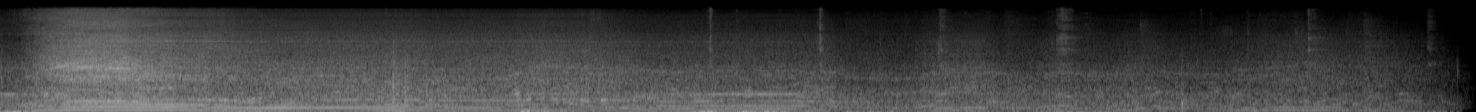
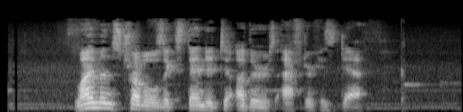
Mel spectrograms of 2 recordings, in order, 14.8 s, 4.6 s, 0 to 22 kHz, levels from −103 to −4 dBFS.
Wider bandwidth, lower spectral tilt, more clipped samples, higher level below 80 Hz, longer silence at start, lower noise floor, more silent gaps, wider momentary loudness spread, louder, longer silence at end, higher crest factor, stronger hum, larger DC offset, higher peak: first, 16 kHz vs 11 kHz; about the same, -4 dB/octave vs -3.5 dB/octave; neither; first, -62 dBFS vs -76 dBFS; second, 0 s vs 0.75 s; first, -69 dBFS vs -62 dBFS; neither; first, 19 LU vs 16 LU; second, -47 LUFS vs -28 LUFS; second, 0.2 s vs 0.55 s; second, 20 dB vs 26 dB; neither; neither; second, -28 dBFS vs -4 dBFS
